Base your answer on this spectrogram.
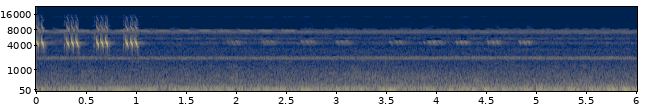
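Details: Nighttime cricket chorus recorded binaurally: four loud pulsed chirps open the first second, then softer single chirps continue at a steady pace behind constant high insect drones and low hiss.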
